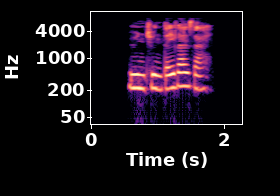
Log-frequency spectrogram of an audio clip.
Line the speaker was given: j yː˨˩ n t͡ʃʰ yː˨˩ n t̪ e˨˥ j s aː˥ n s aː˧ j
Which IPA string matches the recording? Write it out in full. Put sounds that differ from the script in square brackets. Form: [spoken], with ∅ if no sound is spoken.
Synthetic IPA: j yː˨˩ n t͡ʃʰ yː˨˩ n t̪ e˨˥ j [f] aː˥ n s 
